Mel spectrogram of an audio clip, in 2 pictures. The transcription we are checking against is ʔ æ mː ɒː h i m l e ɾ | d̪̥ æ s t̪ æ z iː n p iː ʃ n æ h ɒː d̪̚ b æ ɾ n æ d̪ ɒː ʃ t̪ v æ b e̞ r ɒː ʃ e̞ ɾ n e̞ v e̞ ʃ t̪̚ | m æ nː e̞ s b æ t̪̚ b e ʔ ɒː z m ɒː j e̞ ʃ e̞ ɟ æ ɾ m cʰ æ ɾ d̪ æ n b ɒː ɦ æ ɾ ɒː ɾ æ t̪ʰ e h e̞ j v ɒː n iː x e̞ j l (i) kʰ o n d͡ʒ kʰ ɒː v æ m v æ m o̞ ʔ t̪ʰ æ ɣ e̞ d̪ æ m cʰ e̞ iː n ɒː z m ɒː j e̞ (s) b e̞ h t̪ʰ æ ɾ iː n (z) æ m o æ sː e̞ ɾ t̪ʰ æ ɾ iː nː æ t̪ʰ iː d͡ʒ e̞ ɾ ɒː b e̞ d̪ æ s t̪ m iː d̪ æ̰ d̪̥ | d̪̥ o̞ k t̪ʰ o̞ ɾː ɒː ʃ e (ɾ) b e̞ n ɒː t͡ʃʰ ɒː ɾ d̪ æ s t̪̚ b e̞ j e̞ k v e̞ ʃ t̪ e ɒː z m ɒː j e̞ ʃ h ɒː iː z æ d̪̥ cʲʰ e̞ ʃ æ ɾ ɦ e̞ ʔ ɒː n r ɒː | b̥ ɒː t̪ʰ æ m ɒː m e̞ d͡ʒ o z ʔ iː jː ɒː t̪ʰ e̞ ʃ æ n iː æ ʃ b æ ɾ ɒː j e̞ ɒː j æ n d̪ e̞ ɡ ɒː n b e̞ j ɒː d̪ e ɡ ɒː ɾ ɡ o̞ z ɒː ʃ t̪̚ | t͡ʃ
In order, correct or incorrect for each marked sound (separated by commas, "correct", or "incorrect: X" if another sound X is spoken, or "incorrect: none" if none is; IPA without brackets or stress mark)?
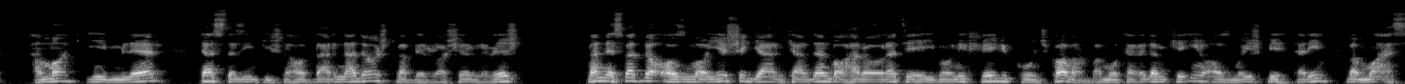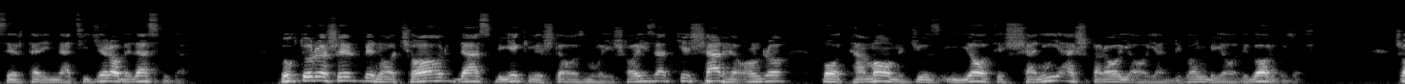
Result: incorrect: iː, incorrect: ʃ, incorrect: v, correct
